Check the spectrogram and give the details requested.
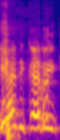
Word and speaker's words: Radikariki: Did I say it right? Radikariki. Radikariki, yes.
